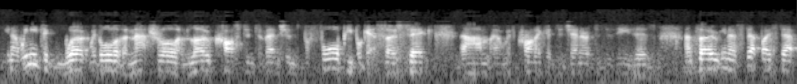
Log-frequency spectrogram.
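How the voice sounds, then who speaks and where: A man in his thirties from England, a guest answering interview questions in a casual, hesitant way with many fillers and restarts. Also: mid-range voice. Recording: tinny phone line with faint noise.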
